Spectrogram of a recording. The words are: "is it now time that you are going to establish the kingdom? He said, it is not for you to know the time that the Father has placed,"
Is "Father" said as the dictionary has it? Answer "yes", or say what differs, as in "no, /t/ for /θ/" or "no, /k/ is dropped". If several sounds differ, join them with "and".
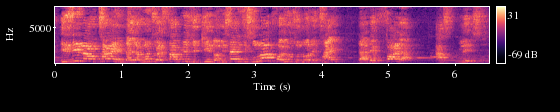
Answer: no, /ð/ is dropped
